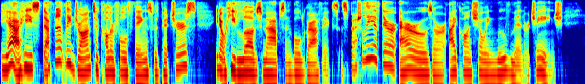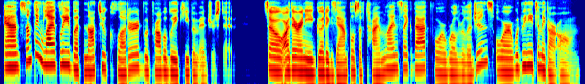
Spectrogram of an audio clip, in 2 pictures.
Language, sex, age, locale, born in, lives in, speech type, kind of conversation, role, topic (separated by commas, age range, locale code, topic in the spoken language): English, female, 30-34, en-US, Philippines, United States, read, expert-assistant, asker, How can major events in world religious history be organized in a timeline?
